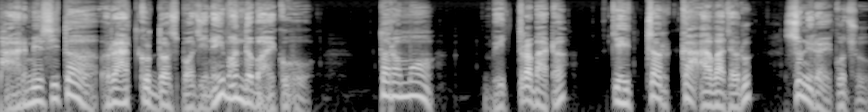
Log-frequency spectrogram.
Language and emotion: Nepali, fearful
